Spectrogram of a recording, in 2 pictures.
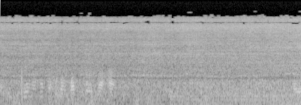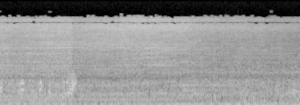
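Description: A motorbike engine hums close by and then fades.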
